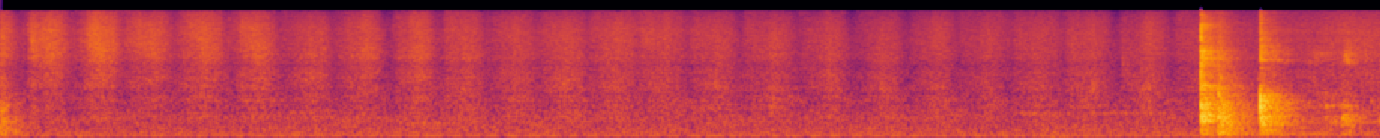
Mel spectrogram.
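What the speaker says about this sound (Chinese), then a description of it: "汤汁下锅后遇到高温会形成蒸汽" Soup poured into a hot wok of fried egg rice: a metal spatula scrapes and stirs rhythmically against the pan, then a sudden loud burst of sizzling steam erupts near the end.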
